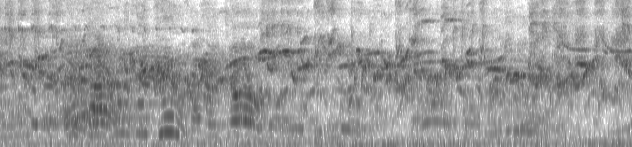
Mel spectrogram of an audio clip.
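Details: Breeding white-rumped shama delivering nonstop 'nembak' song, a busy stream of looping whistled notes and chattering trills, repeated arching phrases packed closely together, with men's voices and other birds audible.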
